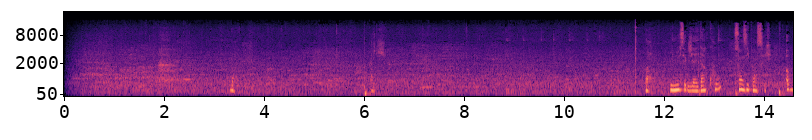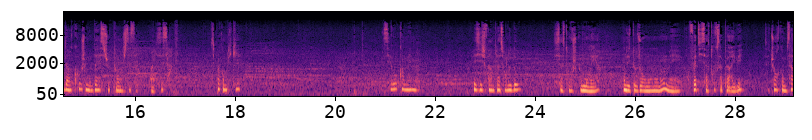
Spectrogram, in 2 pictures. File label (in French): Voix off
